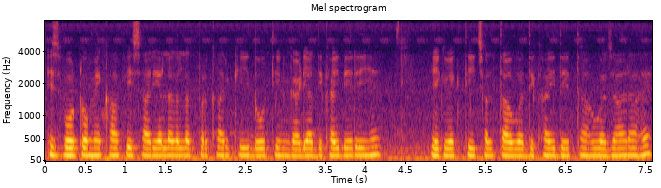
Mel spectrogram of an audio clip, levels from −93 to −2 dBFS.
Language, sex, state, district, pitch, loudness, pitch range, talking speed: Hindi, male, Rajasthan, Bikaner, 155 Hz, -17 LUFS, 150-155 Hz, 205 wpm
